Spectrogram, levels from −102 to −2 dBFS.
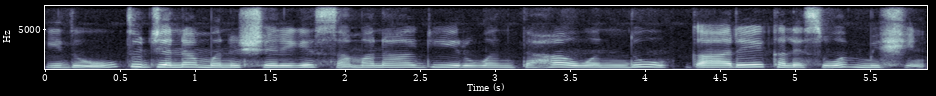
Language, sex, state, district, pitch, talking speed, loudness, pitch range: Kannada, female, Karnataka, Chamarajanagar, 240 Hz, 110 wpm, -19 LUFS, 225-270 Hz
